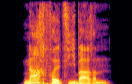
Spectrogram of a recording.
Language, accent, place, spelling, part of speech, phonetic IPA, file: German, Germany, Berlin, nachvollziehbarem, adjective, [ˈnaːxfɔlt͡siːbaːʁəm], De-nachvollziehbarem.ogg
- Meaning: strong dative masculine/neuter singular of nachvollziehbar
